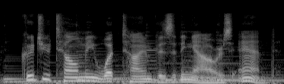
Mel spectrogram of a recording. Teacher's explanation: In connected speech, could you becomes could ya.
